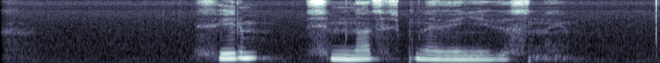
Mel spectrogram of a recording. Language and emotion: Russian, neutral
